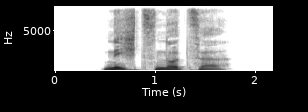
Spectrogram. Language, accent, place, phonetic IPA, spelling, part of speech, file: German, Germany, Berlin, [ˈnɪçt͡snʊt͡sə], Nichtsnutze, noun, De-Nichtsnutze.ogg
- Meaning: nominative/accusative/genitive plural of Nichtsnutz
